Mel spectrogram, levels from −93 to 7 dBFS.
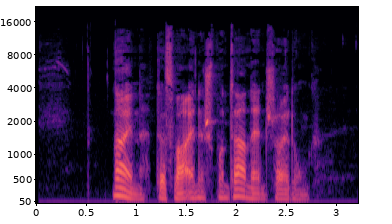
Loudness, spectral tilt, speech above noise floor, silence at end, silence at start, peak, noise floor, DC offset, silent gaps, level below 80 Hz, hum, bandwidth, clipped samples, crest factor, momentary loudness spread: -27 LUFS; -4.5 dB/octave; 33 dB; 0.4 s; 0.75 s; -8 dBFS; -60 dBFS; under 0.1%; none; -60 dBFS; none; 15.5 kHz; under 0.1%; 20 dB; 15 LU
